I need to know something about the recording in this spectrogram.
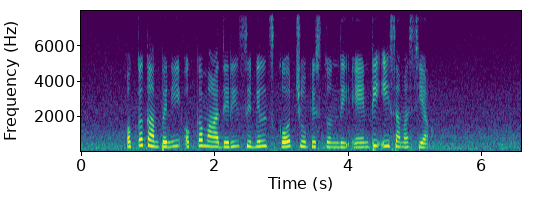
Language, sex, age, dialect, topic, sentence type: Telugu, female, 18-24, Utterandhra, banking, question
